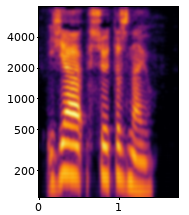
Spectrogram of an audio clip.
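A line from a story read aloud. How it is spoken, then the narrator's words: Dry. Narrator (Russian): кивнула сухо Алена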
